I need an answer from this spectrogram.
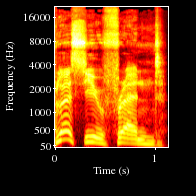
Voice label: voice, taunt; rescued elves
